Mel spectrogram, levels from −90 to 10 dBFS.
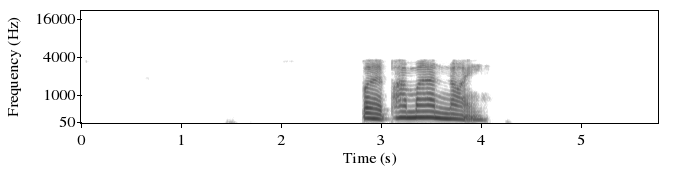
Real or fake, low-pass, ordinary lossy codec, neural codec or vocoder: fake; 3.6 kHz; none; codec, 16 kHz, 4.8 kbps, FACodec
